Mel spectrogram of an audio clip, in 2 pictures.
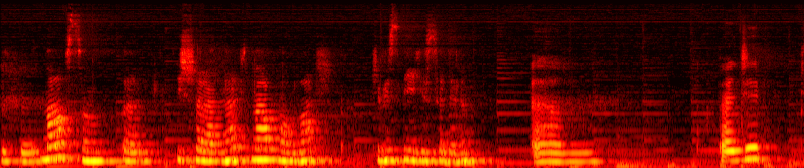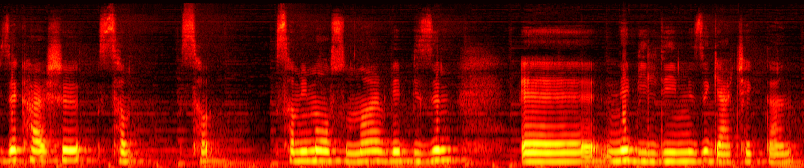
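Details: Stuttering in an adult woman.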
